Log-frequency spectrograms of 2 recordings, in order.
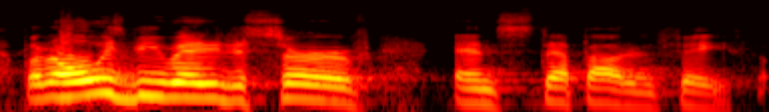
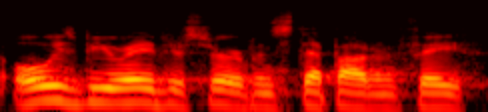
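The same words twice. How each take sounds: First: Louder, driving the line home; emphatic. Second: Said in the usual way. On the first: Shown as a demonstration. Preacher urging the congregation, loud and emphatic. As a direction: proclaim it to the whole room. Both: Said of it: "preacher repeats the line".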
